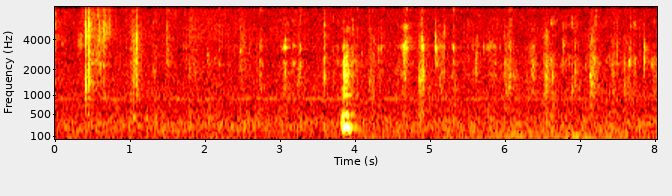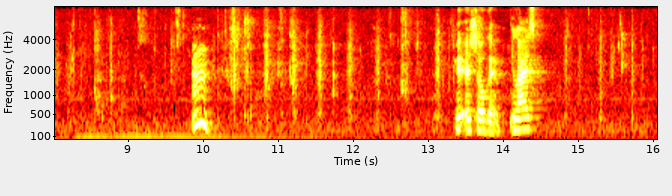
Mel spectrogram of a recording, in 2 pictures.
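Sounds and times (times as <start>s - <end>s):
person chewing crunchy food: 0.3s - 13.4s, 14.7s - 16.0s
person humming: 3.8s - 4.1s, 9.8s - 10.2s.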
